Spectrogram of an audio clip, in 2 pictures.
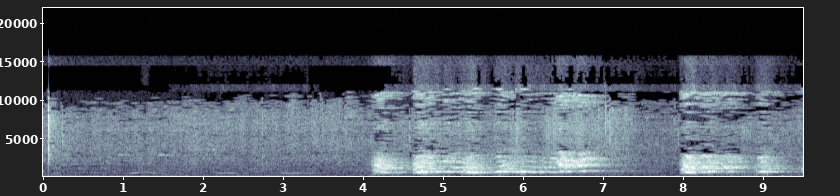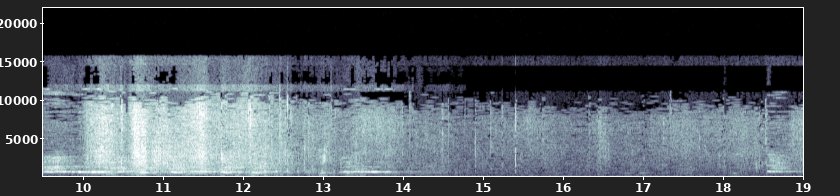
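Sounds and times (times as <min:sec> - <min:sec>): rustling hiss: 0:00.0 - 0:19.0
hounds baying: 0:02.2 - 0:14.6, 0:18.5 - 0:19.0.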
